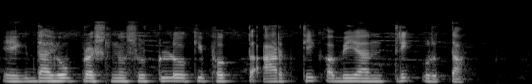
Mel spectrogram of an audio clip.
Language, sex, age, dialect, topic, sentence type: Marathi, male, 18-24, Southern Konkan, banking, statement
